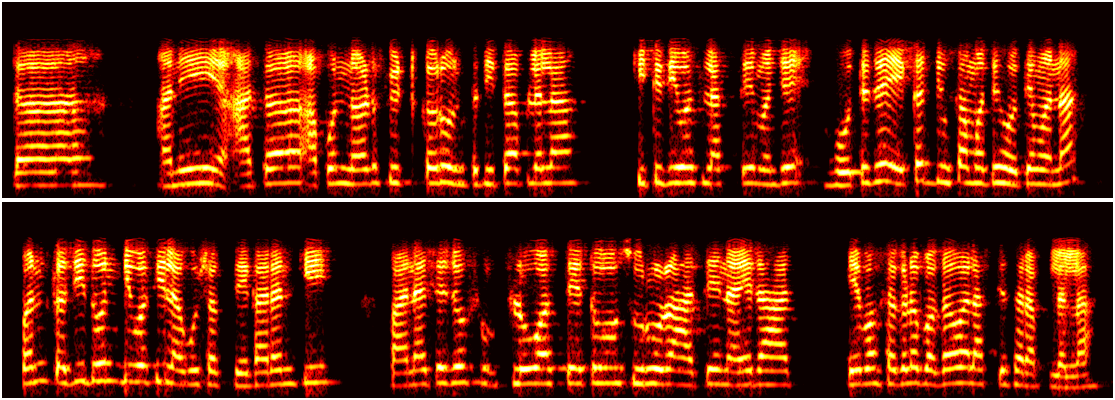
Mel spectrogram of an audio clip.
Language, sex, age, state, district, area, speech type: Marathi, male, 18-30, Maharashtra, Nagpur, urban, conversation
